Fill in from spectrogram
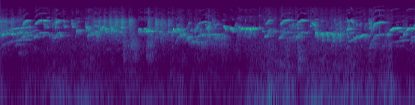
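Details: Goldfinch of the Major form in vigorous song, a busy mix of sharp tinkling notes, ringing whistles and rattling trills poured out without pause.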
